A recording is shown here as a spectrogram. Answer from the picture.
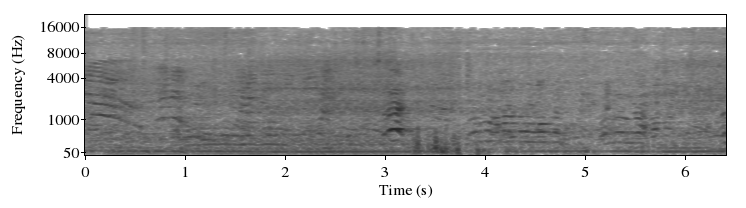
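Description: Voices of people talking in a street crowd, overlapping, over a steady low rumble, with one louder burst about three seconds in.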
